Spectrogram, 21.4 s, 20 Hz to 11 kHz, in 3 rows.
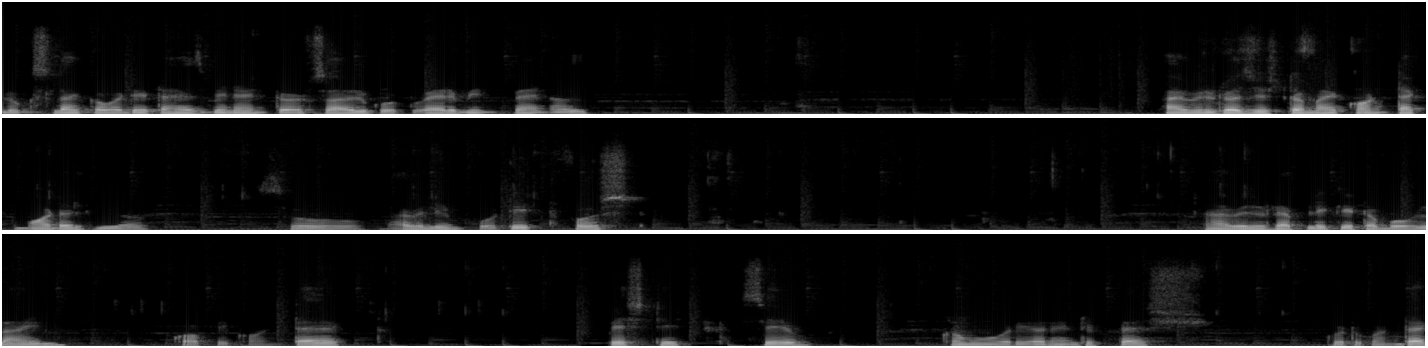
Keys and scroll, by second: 10.4 ,, 10.6 space, 10.9 shift+c, 11.0 o, 11.5 Return, 14.0 ctrl+d, 15.3 ctrl+c, 17.1 ctrl+v, 17.5 ctrl+s.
